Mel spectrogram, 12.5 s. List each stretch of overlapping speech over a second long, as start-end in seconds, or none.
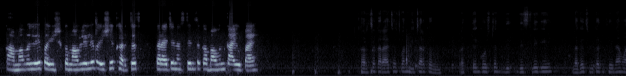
none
